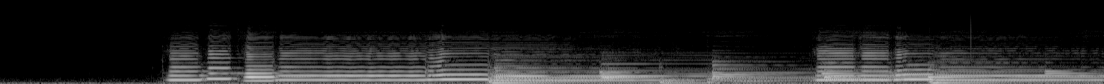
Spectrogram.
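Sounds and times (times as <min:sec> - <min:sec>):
faint low hum: 0:00.0 - 0:11.0
baritone saxophone low note: 0:01.6 - 0:11.0.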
